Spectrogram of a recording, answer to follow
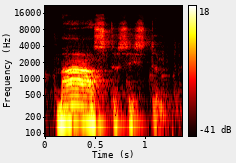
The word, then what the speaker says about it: Master System: going with the mispronunciations there's no r between the a and the s in master it's not mars master system leif retro 1 and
